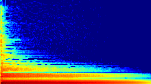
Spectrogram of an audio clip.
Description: guitar

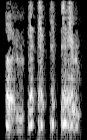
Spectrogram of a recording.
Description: die, female

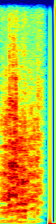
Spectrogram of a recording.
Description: gonome pain

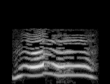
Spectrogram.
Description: scream, female sci

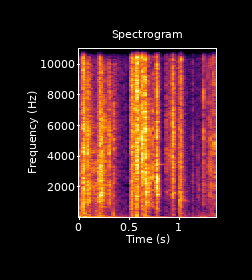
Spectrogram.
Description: deagle reload

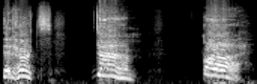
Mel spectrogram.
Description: wound

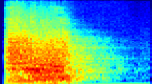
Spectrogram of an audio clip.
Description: small flinch; tubequeen

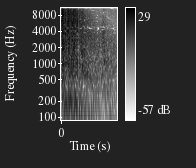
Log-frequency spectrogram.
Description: m16 burst

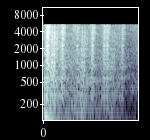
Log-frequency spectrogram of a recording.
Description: door move

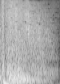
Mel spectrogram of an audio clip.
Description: beretta fire, weapons

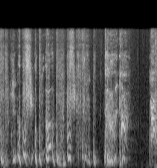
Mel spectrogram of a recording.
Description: beatbox

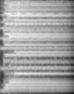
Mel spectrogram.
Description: key

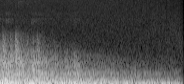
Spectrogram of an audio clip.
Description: rack stop

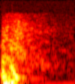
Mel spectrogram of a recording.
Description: gun

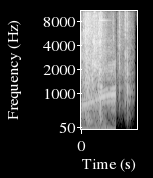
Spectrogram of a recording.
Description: sniper reload second seq; weapons; unreal2

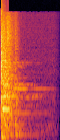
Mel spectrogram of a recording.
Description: damage metal

